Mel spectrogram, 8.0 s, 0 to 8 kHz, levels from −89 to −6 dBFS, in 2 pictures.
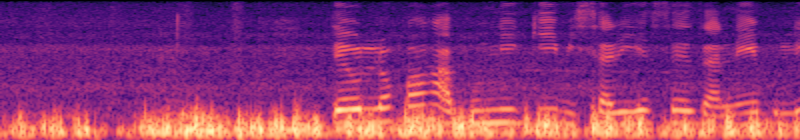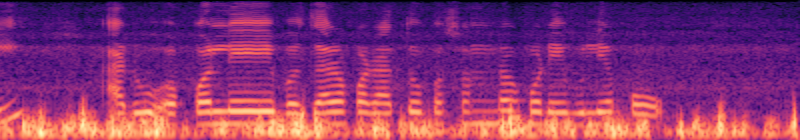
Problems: constant background noise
